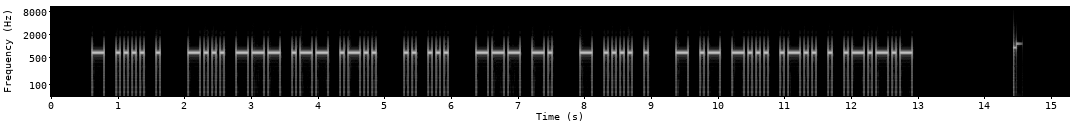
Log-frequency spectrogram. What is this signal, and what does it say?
Morse code, heard as a keyed tone, about 19 wpm, 700 Hz. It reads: THE BOWL IS ON THE TABLE.
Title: Sentences from Top 1200 Words 20wpm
